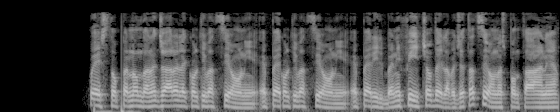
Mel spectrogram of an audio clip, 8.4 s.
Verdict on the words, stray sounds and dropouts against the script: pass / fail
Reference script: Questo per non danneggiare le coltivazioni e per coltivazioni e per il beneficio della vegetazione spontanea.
pass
